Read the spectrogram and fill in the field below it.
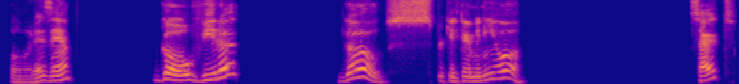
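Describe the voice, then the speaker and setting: Brazilian woman, online English teacher on a headset, slightly low husky voice, patient step-by-step explaining. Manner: explains grammar rules step by step, checking in with students. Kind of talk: live online class.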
